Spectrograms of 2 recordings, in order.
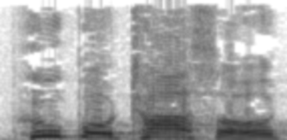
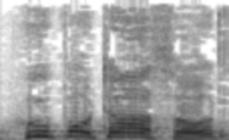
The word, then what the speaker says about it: Hupotasso: Hupotasso to your husbands. H-U-P-O-T-A-S-S long O. Hupotasso to your husbands.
